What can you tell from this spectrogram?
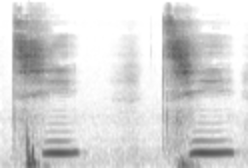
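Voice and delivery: छी with a puff of air through closed teeth; pinyin q sound. Shown as a demonstration. Teacher modelling pinyin q, airy छी. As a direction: push air out on छी. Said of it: "क्यू पढ़ते हैं".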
